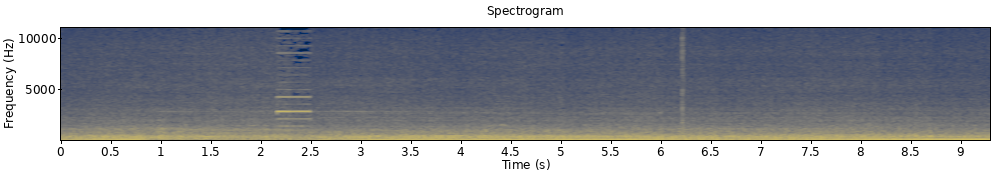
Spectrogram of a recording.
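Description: Steady drone of a helicopter's engine and rotors heard inside the cabin. A brief high tone sounds about two seconds in, and a single click comes about six seconds in.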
